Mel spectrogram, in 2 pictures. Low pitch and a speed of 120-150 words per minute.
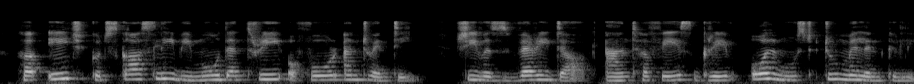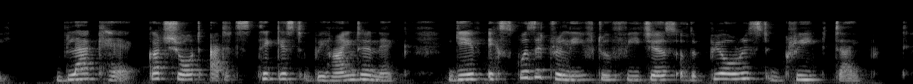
No: high, 215 Hz; average, 140 wpm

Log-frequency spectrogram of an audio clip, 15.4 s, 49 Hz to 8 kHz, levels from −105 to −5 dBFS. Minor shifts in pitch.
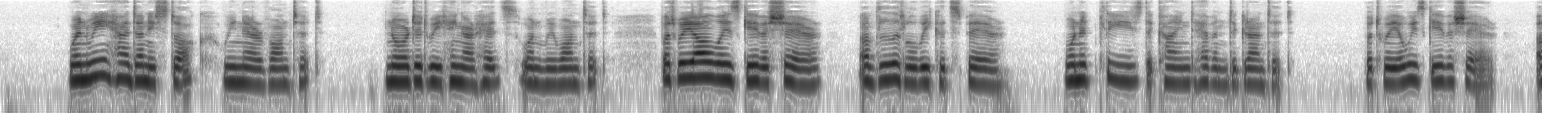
Yes: narrow, 2.3 semitones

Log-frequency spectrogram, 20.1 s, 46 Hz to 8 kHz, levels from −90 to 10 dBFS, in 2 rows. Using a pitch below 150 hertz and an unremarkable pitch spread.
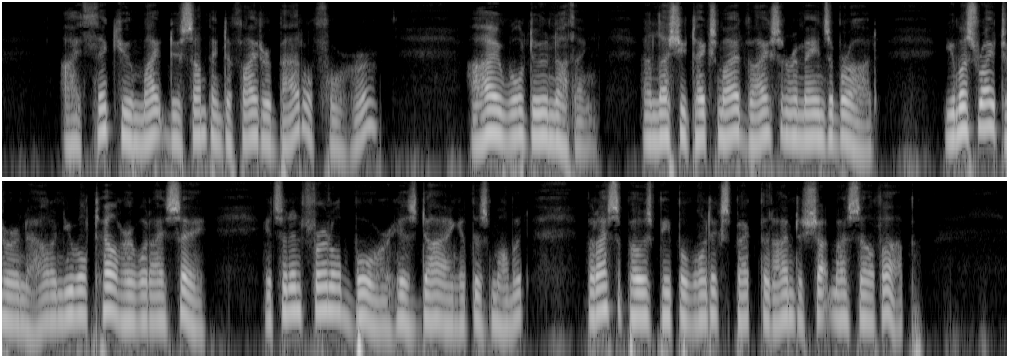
Yes: medium, 140 Hz; average, 3.1 semitones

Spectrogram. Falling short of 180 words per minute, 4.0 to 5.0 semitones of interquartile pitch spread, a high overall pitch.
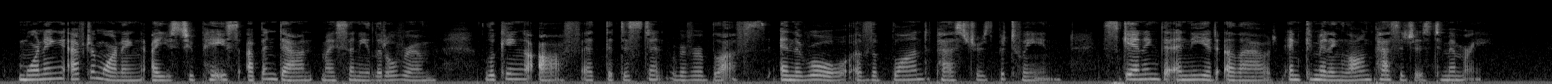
No: average, 150 wpm; narrow, 2.4 semitones; high, 200 Hz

